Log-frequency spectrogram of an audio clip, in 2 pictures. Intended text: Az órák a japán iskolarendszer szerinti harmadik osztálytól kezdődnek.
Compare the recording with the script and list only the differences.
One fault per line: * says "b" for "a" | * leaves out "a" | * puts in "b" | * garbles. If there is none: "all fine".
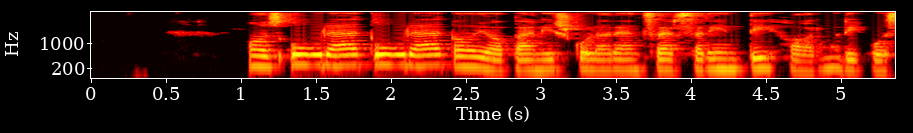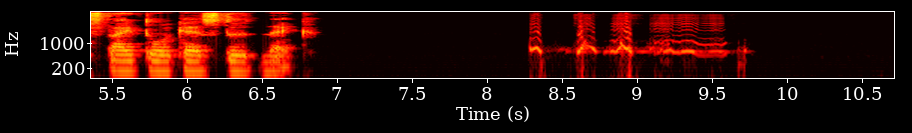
* puts in "órák"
